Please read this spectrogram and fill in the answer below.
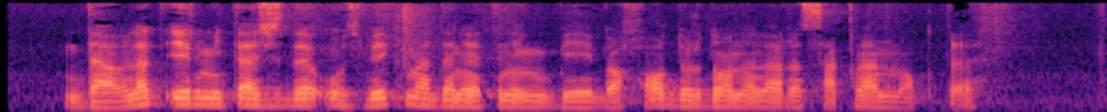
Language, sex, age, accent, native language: Uzbek, male, 25-34, Toshkent shahri, Uzbek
